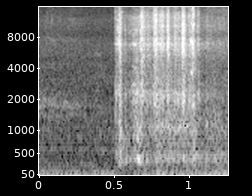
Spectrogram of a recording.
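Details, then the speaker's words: Honda Activa 125 after fixing a starter motor overload problem by setting the decompression system and valve rockers, on the old uncharged battery: it starts instantly and picks up into a clean, steady run; normal quick start. "Friends തൊട്ട ഉടനെ start ആയി"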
